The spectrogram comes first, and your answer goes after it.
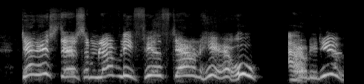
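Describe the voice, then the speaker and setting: This is a put-on character voice that sounds female. Its pitch is extremely high for a woman. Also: moderate pace. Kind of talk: silly. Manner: shrill, comedic.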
